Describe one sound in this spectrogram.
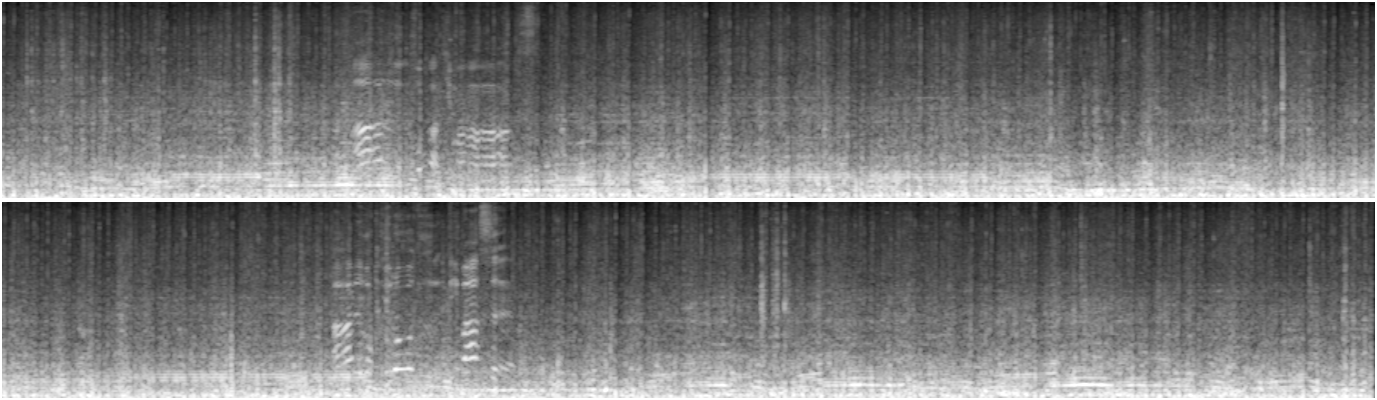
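A car engine hums steadily and revs up and down.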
